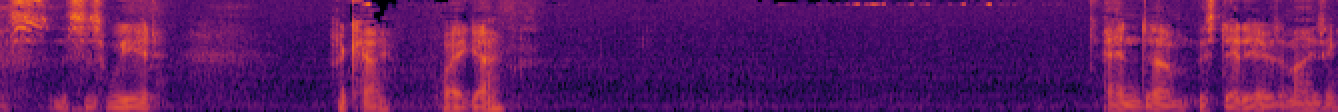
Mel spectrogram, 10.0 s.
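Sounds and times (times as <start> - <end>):
low hiss: 0.0 - 10.0
speech: 0.4 - 1.3, 2.5 - 4.0, 8.3 - 10.0
high-frequency hearing test tone: 5.8 - 8.6.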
